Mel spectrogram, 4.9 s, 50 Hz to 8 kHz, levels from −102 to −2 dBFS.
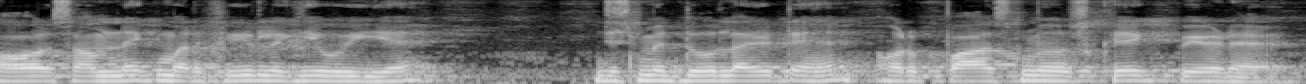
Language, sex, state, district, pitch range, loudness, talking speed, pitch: Hindi, male, Bihar, East Champaran, 130-135 Hz, -20 LUFS, 210 wpm, 135 Hz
